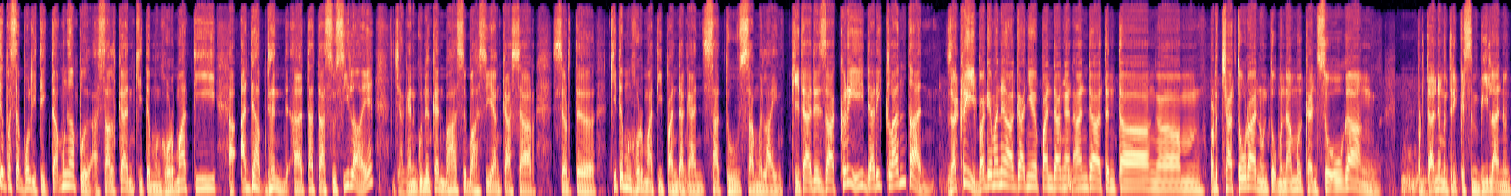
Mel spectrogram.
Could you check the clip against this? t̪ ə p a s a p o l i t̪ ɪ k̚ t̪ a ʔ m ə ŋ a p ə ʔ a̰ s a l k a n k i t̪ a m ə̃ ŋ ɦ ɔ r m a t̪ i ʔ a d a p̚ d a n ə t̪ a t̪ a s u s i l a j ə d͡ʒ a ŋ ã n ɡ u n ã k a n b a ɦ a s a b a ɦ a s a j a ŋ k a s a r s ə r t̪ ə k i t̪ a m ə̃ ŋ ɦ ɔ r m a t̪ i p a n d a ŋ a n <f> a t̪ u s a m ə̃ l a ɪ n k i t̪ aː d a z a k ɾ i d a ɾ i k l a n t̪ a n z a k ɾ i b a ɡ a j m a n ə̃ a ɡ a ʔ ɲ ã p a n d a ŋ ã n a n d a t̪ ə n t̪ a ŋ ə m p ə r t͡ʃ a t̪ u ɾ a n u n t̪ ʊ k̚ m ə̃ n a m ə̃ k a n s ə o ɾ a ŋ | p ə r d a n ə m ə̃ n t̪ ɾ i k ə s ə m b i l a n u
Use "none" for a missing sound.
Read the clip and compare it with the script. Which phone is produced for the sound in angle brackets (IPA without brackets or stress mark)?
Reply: s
